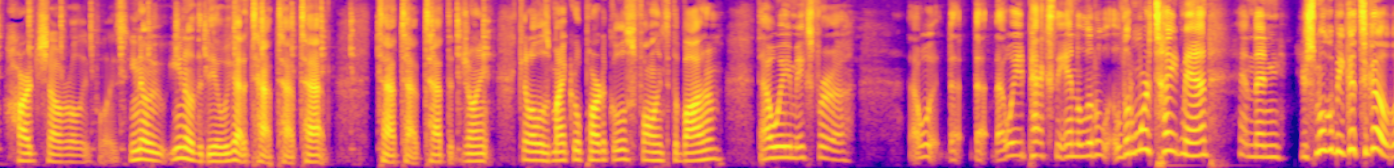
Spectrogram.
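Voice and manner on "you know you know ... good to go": stumbling spokesman sales rep patter. Showing how to pack a joint: impression of Josh from Raw Papers. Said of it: "That was my impression of Josh from, um, from Raw Papers".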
